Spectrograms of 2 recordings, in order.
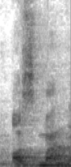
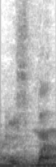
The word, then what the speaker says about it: Osman: bandara Radi Osman I Osman ya o s m a n Osman bukan Usman ya bukan oe ya oh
